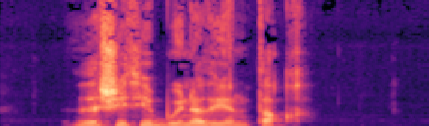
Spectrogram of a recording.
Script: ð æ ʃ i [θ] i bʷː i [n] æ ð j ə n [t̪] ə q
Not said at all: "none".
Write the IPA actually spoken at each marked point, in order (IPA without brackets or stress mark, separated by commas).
θ, n, t̪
